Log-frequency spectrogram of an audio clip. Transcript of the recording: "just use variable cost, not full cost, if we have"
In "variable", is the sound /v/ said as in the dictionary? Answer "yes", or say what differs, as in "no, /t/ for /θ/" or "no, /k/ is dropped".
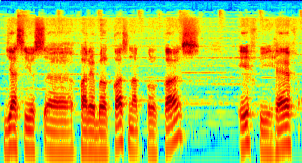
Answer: no, /f/ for /v/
